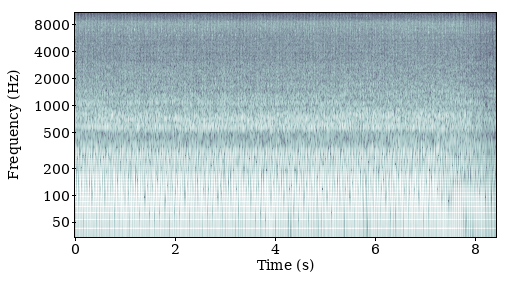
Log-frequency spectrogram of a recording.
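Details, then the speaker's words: Murray 17.5hp riding mower with 42 inch deck, cold start with choke, carburetor cleaned, blades not engaged: steady even single-cylinder thump at idle, no misses or knocks, winds down cleanly; runs healthy. "she runs good and it mows blades are good on it too"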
